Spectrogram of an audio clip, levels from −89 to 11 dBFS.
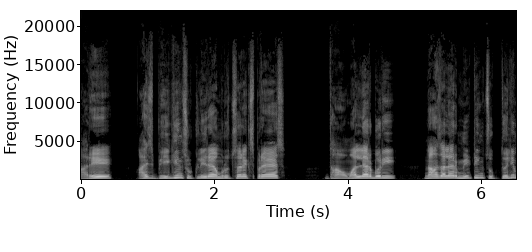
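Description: Nothing stood out on listening to this speech recording.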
